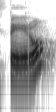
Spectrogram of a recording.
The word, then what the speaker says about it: pero: This word means but. Okay? This is pero, and this one is perro. Pero, perro.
